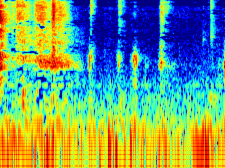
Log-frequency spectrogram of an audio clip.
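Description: Near silence, with a few faint rubbing and handling noises from a black fixed-blade knife in its Kydex sheath in the first half-second.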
